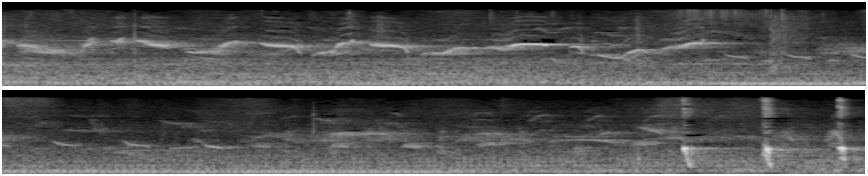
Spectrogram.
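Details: Tame caged Chinese hwamei singing quick chains of arching whistled notes that fade into softer phrases, with three loud clicks near the close.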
